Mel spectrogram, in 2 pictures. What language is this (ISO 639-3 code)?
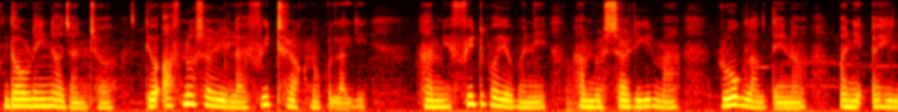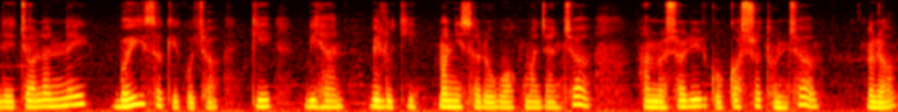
nep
